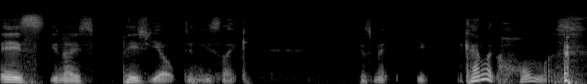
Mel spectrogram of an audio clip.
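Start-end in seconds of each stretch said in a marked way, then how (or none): 3.6-5.8 really soft-spoken, slightly high-pitched delivery. Retelling what a new coach said about clothes: imitating a soft-spoken coach. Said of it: "he has this really soft-spoken delivery".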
